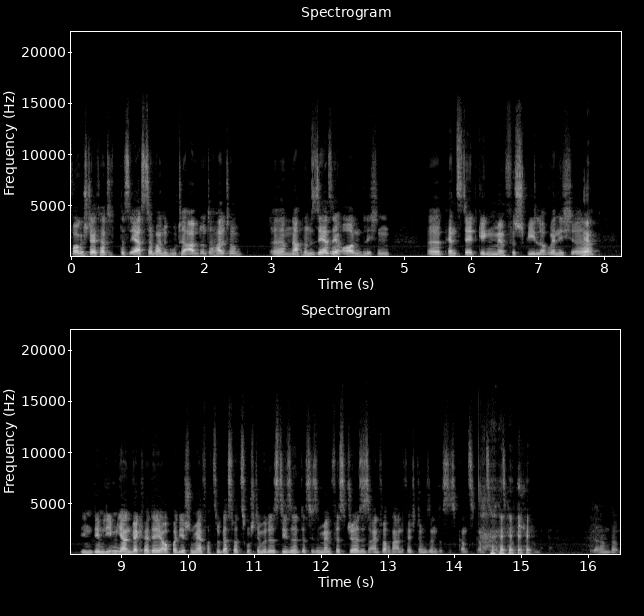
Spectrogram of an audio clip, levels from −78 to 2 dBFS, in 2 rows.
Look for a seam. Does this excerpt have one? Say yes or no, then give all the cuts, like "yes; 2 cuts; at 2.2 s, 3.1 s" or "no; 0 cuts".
no; 0 cuts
